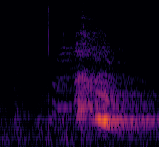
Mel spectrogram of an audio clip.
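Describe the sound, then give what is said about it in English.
A single quick sneeze, a short breathy burst with a sharp peak that fades out within a second, fairly quiet and with no talking around it. “Bless you.”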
